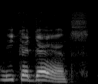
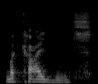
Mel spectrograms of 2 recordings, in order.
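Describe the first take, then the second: First: The name begins with the sounds 'Mika'. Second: The name begins with the sounds 'McKi'. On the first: This is not how the voice program said it. "Not Mika Dance" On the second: This is how the voice program said it. "that's how it pronounced it"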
